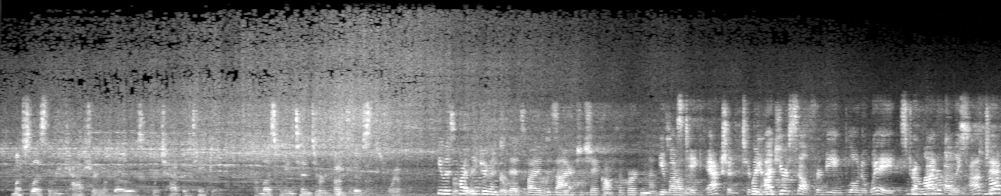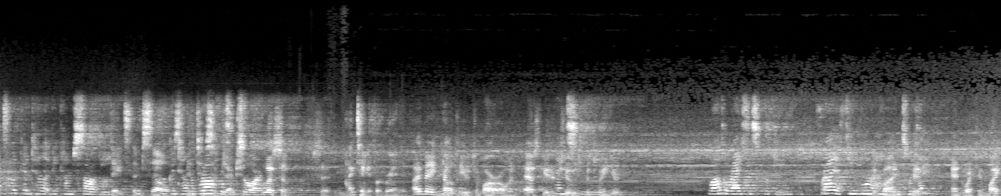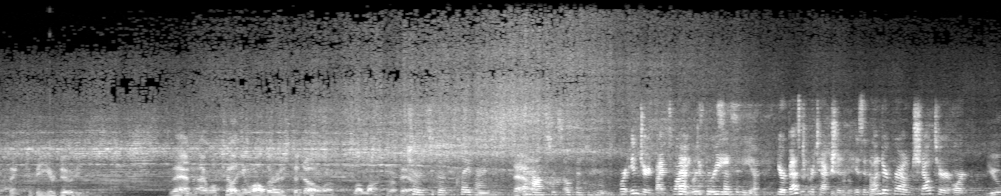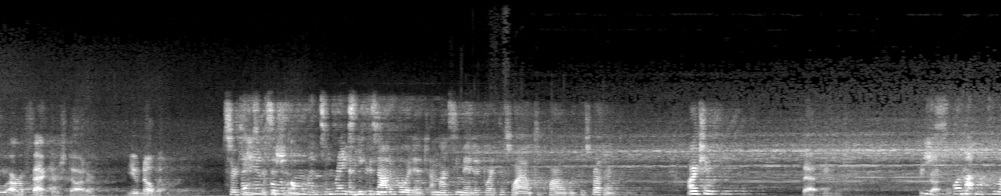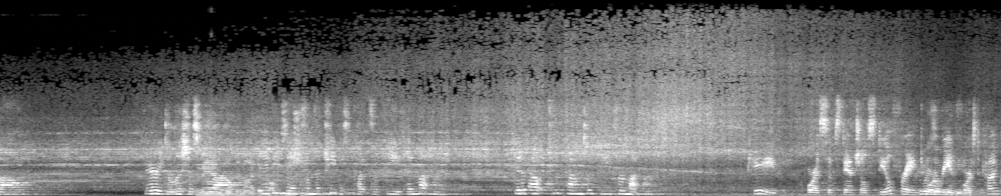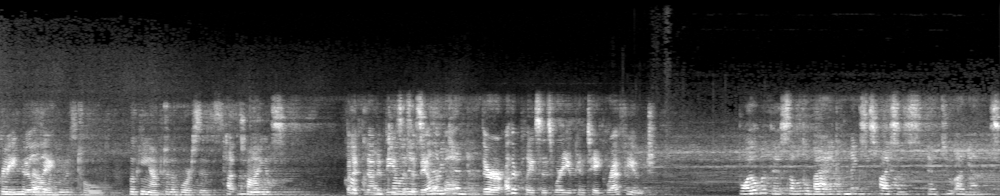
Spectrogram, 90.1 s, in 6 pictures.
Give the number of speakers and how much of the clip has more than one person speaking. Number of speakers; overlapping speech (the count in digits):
5, about 34%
